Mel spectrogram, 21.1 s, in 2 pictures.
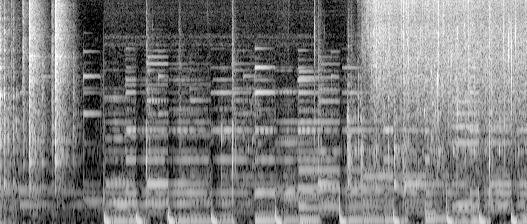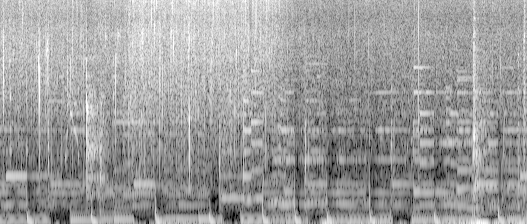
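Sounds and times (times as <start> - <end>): background music with bass: 1.6 - 21.0
food sizzling in oil: 7.2 - 20.9.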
